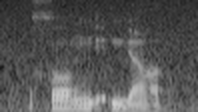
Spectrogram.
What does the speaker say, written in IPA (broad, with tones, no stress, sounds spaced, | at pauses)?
x ɔ˧ ŋ ḛ˦ mʲ ɑ˨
